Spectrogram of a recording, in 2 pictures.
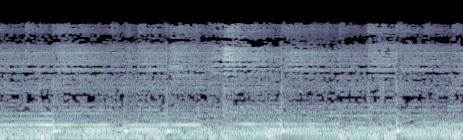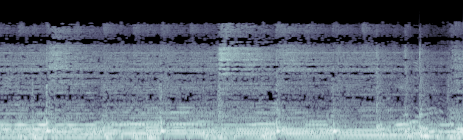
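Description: Live rock band playing: electric guitar, bass guitar and drum kit.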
